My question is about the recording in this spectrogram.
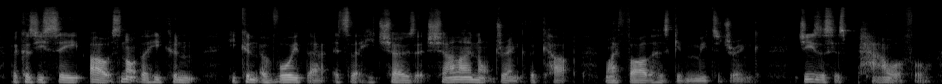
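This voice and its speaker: A man giving a devotional Bible talk, telling the story in a lively, storytelling way. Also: on the low side. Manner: storytelling, animated, with vivid hypotheticals. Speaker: Bible teacher.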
